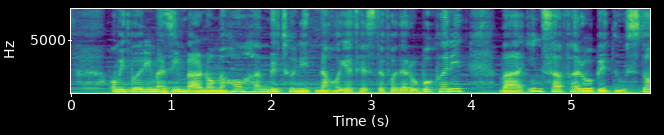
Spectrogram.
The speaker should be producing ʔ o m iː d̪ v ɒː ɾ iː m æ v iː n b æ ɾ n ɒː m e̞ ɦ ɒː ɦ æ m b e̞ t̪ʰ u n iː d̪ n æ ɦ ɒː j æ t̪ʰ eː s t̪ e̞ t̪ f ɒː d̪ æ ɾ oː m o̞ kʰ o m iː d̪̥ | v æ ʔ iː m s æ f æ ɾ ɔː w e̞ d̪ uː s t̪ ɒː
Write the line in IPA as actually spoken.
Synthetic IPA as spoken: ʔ o m iː d̪ v ɒː ɾ iː m æ z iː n b æ ɾ n ɒː m e̞ ɦ ɒː ɦ æ m b e̞ t̪ʰ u n iː d̪ n æ ɦ ɒː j æ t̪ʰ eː s t̪ e̞ f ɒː d̪ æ ɾ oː b o̞ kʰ o n iː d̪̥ | v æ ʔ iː n s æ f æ ɾ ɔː b e̞ d̪ uː s t̪ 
